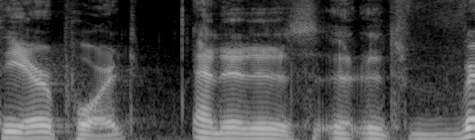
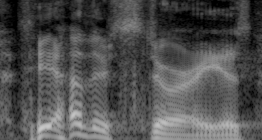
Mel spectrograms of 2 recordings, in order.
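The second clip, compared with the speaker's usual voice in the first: normal talking voice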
